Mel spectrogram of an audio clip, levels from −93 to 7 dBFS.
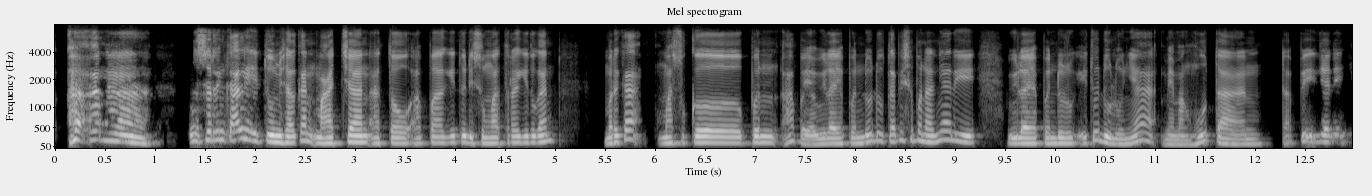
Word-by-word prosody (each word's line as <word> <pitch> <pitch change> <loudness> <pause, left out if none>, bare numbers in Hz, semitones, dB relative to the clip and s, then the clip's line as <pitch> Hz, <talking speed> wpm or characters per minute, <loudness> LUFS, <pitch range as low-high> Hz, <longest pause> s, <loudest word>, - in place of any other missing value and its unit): Heeh 210 -1 +4
nah, 160 -9 +3 0.4
seringkali 205 +5 +1 0.2
itu 165 - +1
misalkan 150 +5 +3
macan 135 +4 +4
atau 130 -1 -2
apa 135 +2 -3
gitu 150 +1 -3
di 135 - 0
Sumatera 135 +2 -1
gitu 150 +1 0
kan, 175 +1 -2 0.5
mereka 155 - 0 0.3
masuk 135 +1 -3
ke - - +8 0.5
pen 145 +1 +2 0.2
apa 170 -8 -6
ya 105 - -1
wilayah 125 +3 0
penduduk 155 +7 -3
tapi 170 +4 -4
sebenarnya 195 -1 -2
di 160 -4 0 0.3
wilayah 125 0 +2
penduduk 130 +1 -1
itu 135 +7 -7
dulunya 145 +7 -1
memang 100 -1 -5
hutan 115 -7 -3 0.2
tapi 150 +1 -6
jadi 160 0 -3
145 Hz, 150 wpm, -22 LUFS, 130-165 Hz, 0.5 s, ke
